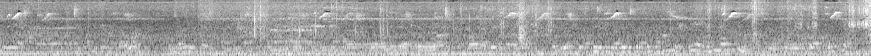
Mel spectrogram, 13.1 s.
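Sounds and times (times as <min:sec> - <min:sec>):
bird chirping: 0:04.4 - 0:13.0.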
